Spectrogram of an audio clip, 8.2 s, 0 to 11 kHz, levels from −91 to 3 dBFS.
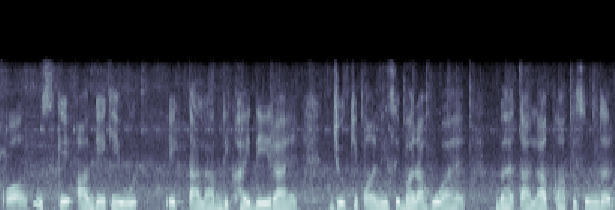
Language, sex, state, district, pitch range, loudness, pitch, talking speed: Hindi, female, Rajasthan, Jaipur, 225-255 Hz, -14 LUFS, 235 Hz, 160 wpm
